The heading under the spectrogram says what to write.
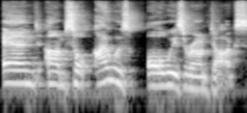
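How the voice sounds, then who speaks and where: Heard on a very clean recording with a silent background, a woman speaks in an energetic tone at a fairly slow pace. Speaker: violinist and music teacher. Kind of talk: interview.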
